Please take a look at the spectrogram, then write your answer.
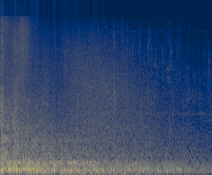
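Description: A burst of fire erupts from an Incendio spell cast in Hogwarts Legacy, a loud whooshing blast at the start that fades into a low, sustained roar.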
